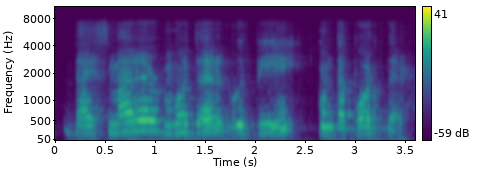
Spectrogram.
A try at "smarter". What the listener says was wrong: Not bad. This was your weakest one. Try this. Smarter. More R.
